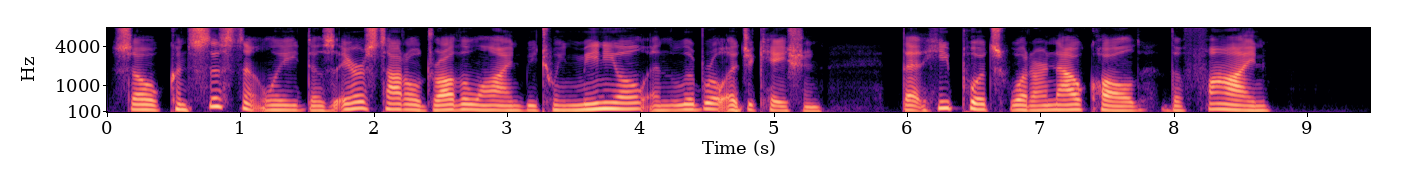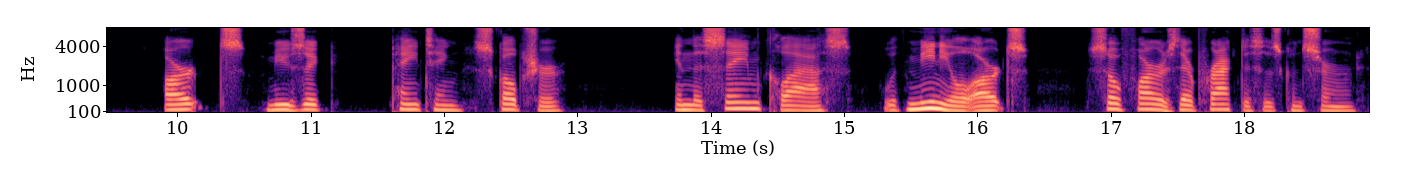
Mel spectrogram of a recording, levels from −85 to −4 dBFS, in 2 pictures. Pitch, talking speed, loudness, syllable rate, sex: 170 Hz, 125 wpm, -19 LUFS, 4.2 syllables/s, female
